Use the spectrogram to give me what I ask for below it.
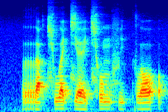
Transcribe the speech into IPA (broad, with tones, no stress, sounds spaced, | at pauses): r a˨˩ ʔ t͡ɕʰ u˧ a̯ t͡ɕ ɛː˨˩ t͡ɕʰ o˧ m f i˨˩ t̚ k l ɔ˦˥ ʔ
